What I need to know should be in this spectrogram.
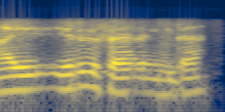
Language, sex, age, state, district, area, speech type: Tamil, male, 18-30, Tamil Nadu, Kallakurichi, rural, conversation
